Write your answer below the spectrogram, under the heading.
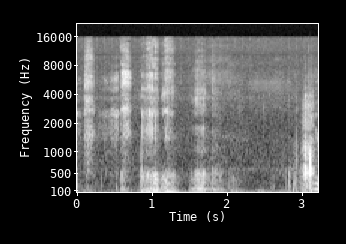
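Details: French Bulldog indoors reacting to strange 'alien' sounds made by a person: low, rough grumbling growls in two main bursts around the first second and a half, then a short sharper sound near the end, with quiet human voice nearby.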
